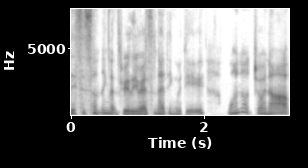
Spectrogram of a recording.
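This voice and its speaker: Soft-spoken and calm in tone, a woman talks at a fairly quick pace with a medium pitch and fairly even intonation. The sound is dry and close, with no echo. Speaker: counsellor. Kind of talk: interview.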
